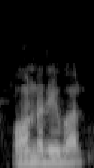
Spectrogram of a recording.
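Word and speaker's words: honourable: ठीक है, ऑनरेबल, इसमें भी एच साइलेंट रहता है।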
